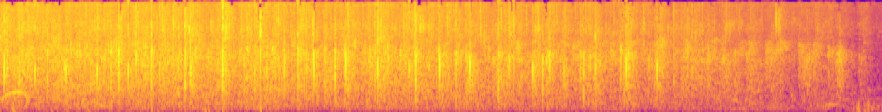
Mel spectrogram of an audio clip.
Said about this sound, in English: Amen. Wonderful. Let's give her another big cheer. Well done.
